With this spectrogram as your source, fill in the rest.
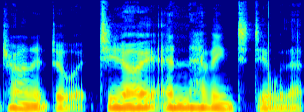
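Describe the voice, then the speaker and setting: A woman's very deep, low voice with a dark, mellow tone and an Australian accent, dry and close with no echo, on a very clean recording with a silent background. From Australia (South Australia). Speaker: podcast co-host. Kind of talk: casual chat.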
